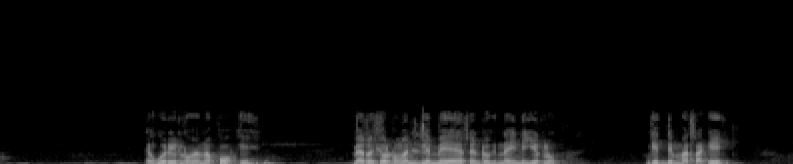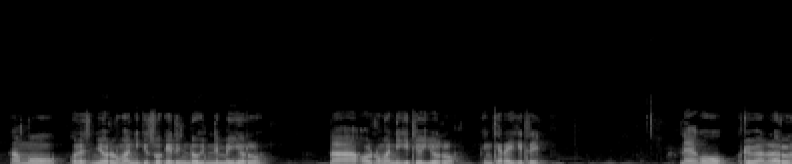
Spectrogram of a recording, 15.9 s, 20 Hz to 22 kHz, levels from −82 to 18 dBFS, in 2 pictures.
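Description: Nothing stood out as a technical fault on listening to this speech recording.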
